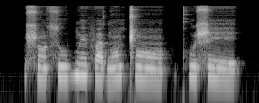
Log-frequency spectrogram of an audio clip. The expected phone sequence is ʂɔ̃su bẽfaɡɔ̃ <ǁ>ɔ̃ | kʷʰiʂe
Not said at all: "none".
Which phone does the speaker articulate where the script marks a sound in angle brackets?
ǁ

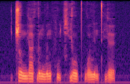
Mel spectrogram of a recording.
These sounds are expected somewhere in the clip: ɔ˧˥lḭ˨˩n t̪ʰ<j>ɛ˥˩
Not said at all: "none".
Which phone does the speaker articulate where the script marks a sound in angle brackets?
j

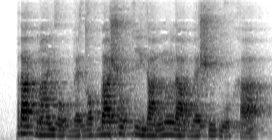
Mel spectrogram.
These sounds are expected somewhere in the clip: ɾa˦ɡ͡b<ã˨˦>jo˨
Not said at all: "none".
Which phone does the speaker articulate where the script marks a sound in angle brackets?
ã˧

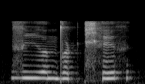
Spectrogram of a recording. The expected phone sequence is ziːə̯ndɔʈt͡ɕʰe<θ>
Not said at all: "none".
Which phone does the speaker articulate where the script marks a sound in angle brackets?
θ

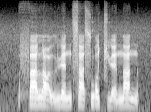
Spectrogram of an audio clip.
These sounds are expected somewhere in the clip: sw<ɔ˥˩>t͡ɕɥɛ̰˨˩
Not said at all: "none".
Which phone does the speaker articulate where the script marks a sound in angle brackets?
ɔ˥˩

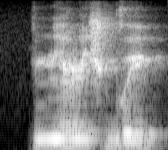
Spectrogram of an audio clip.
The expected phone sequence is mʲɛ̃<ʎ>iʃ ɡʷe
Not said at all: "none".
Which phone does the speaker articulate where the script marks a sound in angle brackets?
ɭ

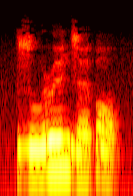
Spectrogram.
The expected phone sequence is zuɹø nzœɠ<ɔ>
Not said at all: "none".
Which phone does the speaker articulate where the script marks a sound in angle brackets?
ɔ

